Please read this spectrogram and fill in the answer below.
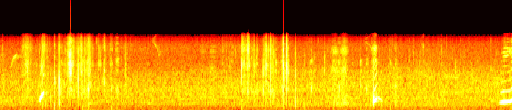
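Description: A dog makes three brief, squeaky hic sounds at irregular intervals, with soft sniffing and clicking noises between them; these are hiccups.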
